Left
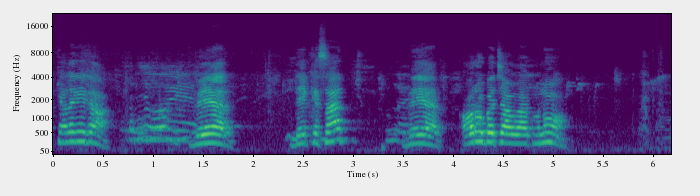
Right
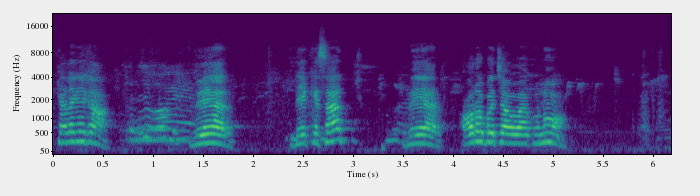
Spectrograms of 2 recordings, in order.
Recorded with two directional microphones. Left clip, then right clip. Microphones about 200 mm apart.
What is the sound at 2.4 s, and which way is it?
A man's voice, 10° right (ahead or behind).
